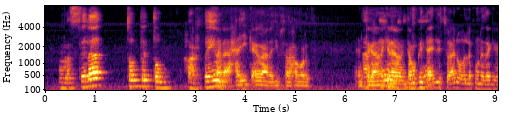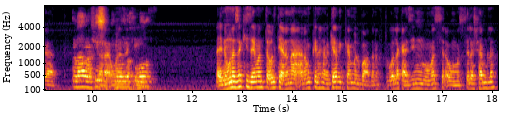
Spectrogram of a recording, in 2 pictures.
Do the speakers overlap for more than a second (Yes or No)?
Yes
